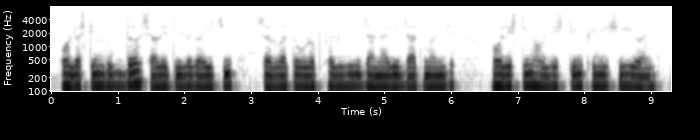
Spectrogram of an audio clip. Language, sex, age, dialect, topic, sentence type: Marathi, male, 18-24, Varhadi, agriculture, statement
